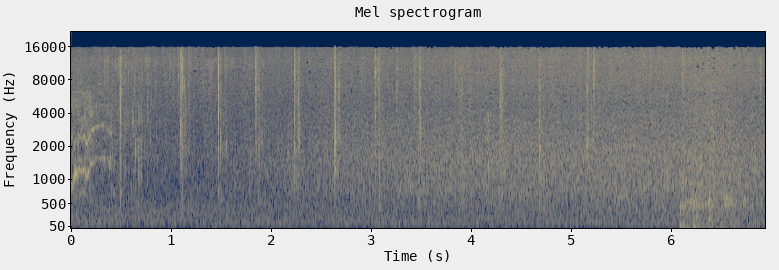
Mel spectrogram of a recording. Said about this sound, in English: It's raining. I mean, I knew that, but it's really raining. I can barely keep my eyes open.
